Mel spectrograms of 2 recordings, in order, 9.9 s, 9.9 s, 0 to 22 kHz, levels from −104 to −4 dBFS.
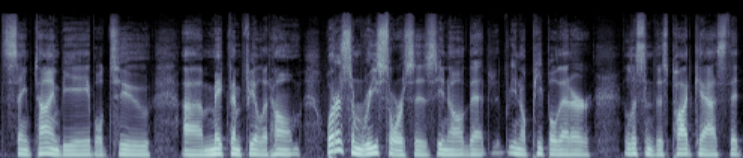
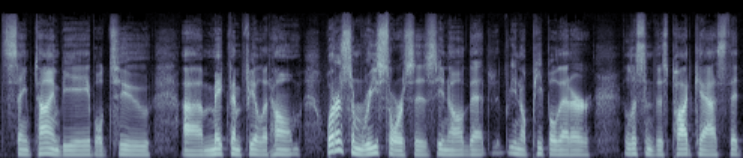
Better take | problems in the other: first | thin; somewhat; fading below 500 Hz

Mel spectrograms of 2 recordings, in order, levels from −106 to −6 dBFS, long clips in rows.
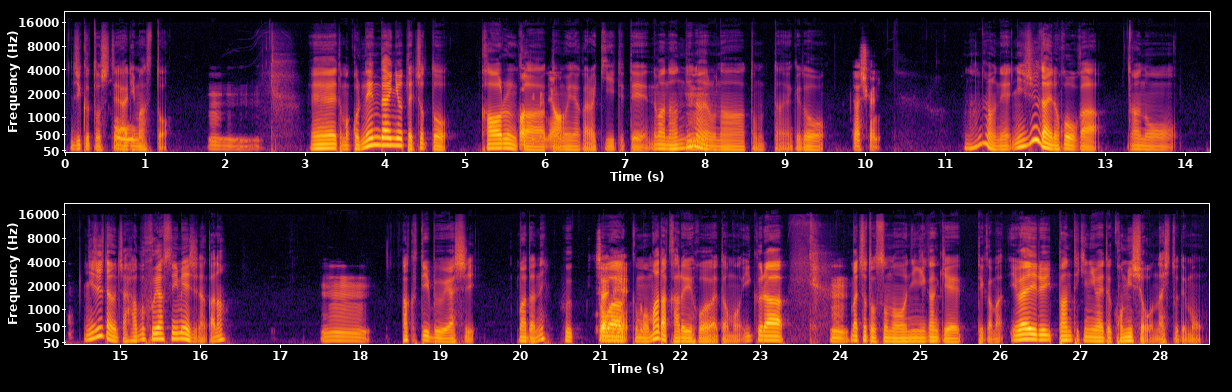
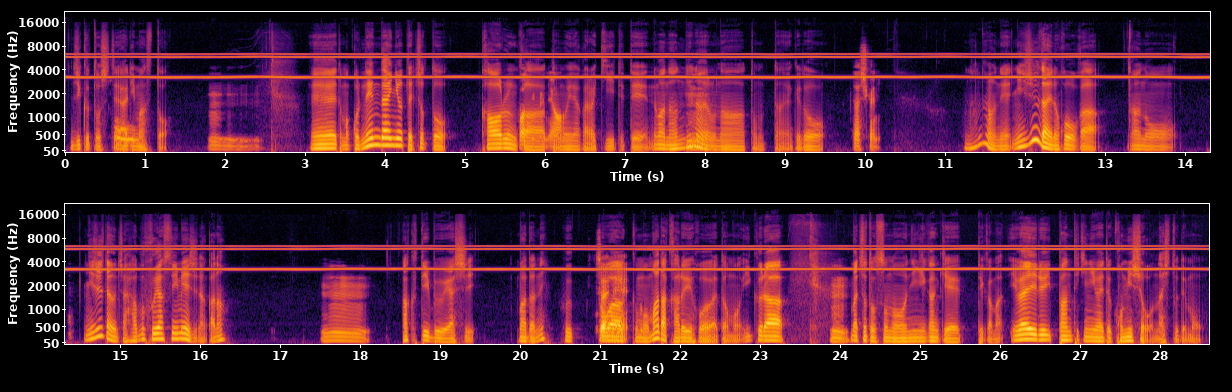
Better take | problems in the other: first | high-pitched whine; loud; throughout; 3 kHz, 6 dB below the speech

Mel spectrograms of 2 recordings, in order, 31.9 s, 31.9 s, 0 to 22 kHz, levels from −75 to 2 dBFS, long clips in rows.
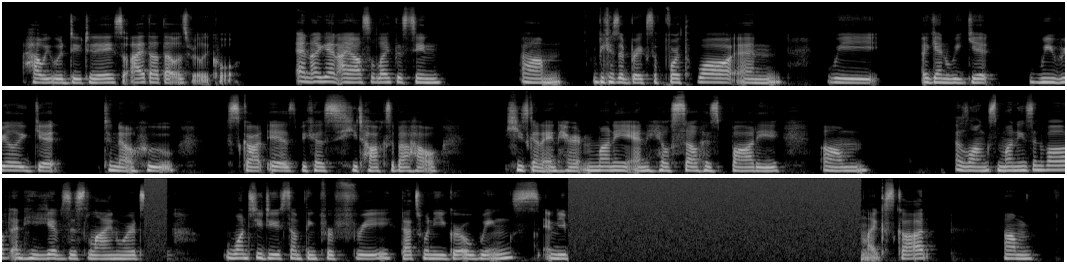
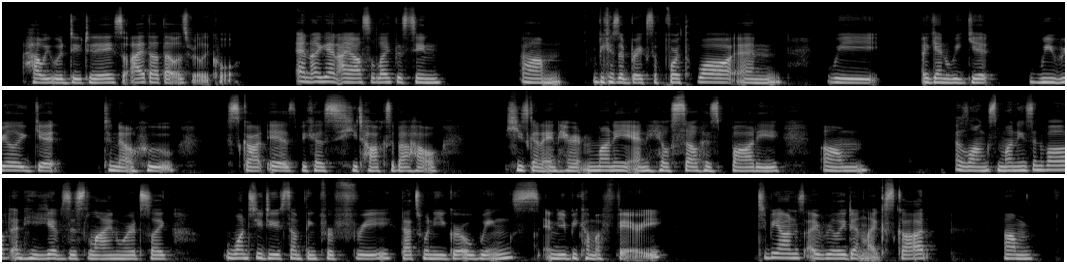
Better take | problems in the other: second | audio cutting out; filled with static; at 23 s and at 27 s for 3 s

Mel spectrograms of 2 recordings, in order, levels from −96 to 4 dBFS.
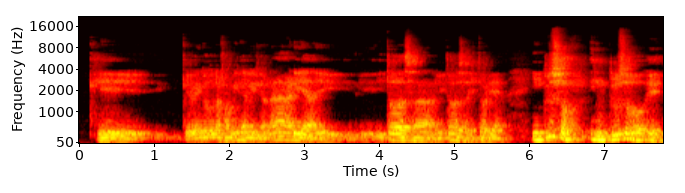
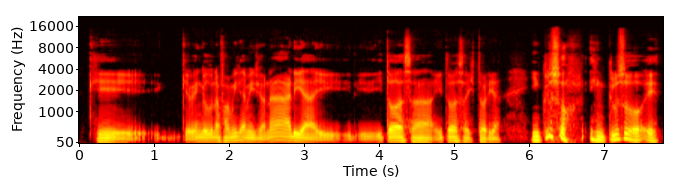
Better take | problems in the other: second | room echo; noticeable; dies away in 0.4 s // off-mic speech; far

